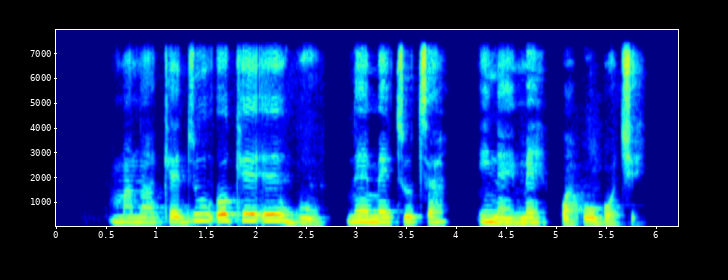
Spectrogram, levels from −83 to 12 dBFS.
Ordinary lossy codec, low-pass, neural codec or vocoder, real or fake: none; 7.2 kHz; none; real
